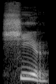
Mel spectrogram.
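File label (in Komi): "сир", Komi, female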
